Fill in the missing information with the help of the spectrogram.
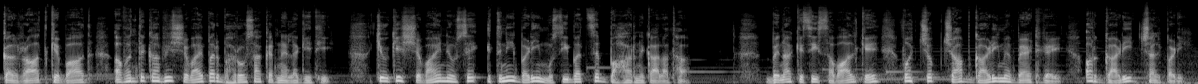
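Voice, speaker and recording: Animated male story narrator. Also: fairly low pitch, moderate pace, faint music behind. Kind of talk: dramatic scripted story narration.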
